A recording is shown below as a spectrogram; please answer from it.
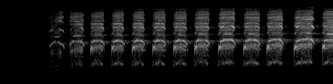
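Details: Evening fish time at osprey nest #3, 30 August 2021, nest camera; after a brief silence a bird launches into a fast, insistent series of about thirteen shrill, curved whistles, growing slightly louder toward the end.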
